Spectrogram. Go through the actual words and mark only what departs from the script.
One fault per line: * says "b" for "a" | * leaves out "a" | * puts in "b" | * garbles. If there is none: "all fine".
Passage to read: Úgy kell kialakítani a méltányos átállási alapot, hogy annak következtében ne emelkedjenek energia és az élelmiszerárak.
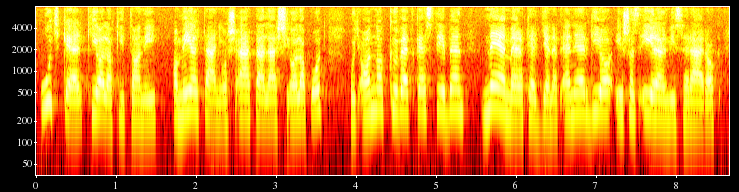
all fine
